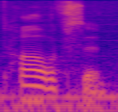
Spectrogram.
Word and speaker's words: Tollefson: Lenora Tolfas, how do you say your last name? Tollefson, thank you.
